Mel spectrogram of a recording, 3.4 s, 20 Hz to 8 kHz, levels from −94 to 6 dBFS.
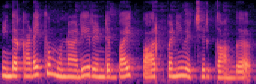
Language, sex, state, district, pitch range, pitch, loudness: Tamil, female, Tamil Nadu, Nilgiris, 200-230 Hz, 215 Hz, -17 LUFS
